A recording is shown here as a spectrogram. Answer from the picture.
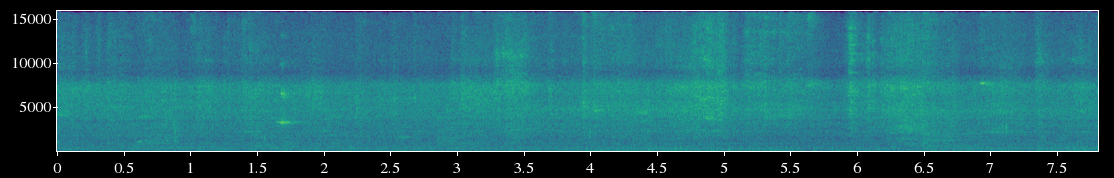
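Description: Empty ore train's GDT gondola wagons rolling past close by: steel wheels clattering over the rails in a steady, dense run with no let-up.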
